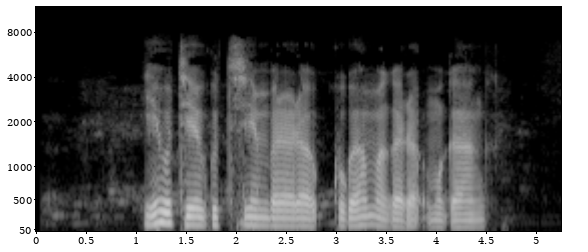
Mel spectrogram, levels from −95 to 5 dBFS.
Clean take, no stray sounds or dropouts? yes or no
yes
